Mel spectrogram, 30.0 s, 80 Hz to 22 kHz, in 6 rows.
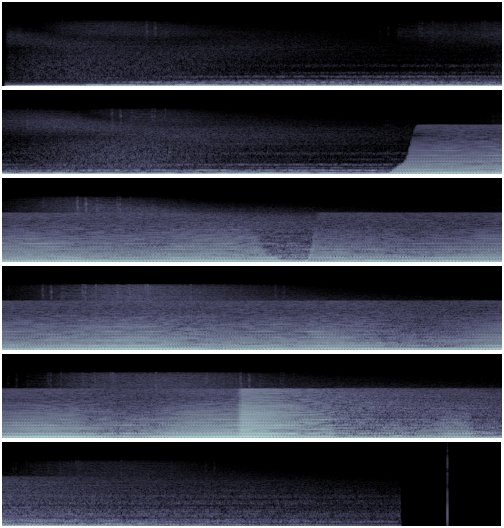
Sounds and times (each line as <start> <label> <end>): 8.8 Deep Pads 28.0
